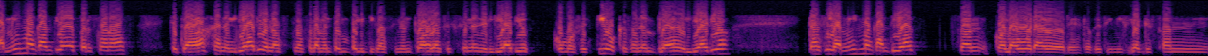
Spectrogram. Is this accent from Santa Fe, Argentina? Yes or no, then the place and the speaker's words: no; Lomas de Zamora, Buenos Aires Province, Argentina; yo fui a la Universidad Nacional de Lomas de Zamora, soy de Lomas, soy de la provincia de Buenos Aires también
